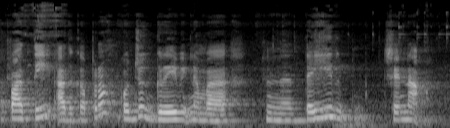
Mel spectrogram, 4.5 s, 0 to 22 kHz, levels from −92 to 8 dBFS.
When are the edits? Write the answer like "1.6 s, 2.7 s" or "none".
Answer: none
